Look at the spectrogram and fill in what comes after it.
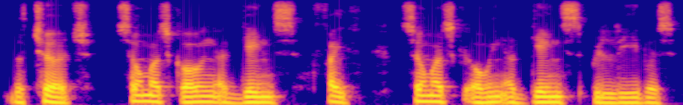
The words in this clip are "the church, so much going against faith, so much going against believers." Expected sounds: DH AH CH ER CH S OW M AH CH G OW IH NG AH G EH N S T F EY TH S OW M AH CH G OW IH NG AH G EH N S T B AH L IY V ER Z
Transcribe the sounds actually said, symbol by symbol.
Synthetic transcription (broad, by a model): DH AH CH ER CH S OW M AH CH G OW IH NG AH G EH N S T F EY TH S OW M AH CH G OW IH NG AH G EH N S T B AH L IY V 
